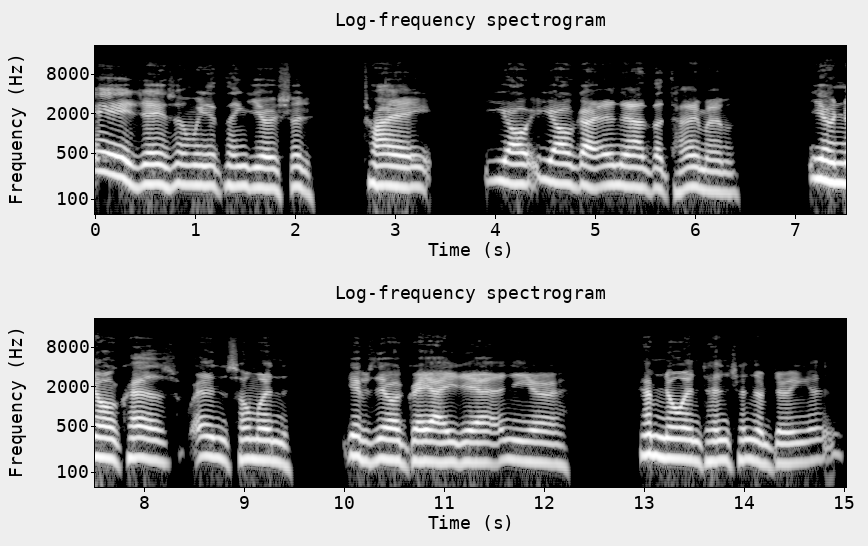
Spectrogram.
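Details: Speech impediment in a man who also has coordination issues; he says he has not overcome it.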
